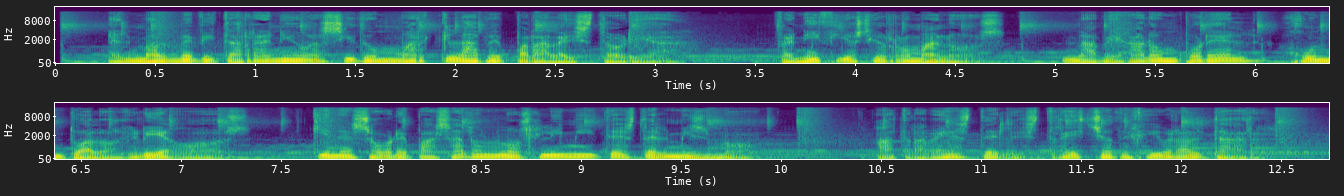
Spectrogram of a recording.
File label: dubbing documentary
